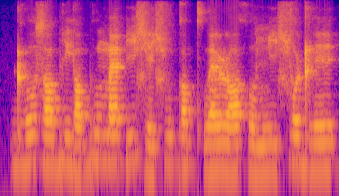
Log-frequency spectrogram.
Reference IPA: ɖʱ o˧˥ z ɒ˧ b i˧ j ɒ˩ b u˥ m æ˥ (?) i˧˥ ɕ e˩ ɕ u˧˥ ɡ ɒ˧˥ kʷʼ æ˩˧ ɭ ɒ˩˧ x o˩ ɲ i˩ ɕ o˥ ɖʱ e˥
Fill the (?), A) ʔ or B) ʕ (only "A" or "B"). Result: A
